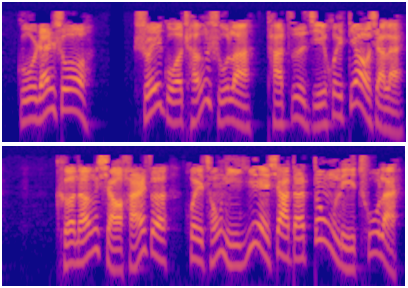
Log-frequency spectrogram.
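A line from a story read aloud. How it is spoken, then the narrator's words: Laughing. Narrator (Chinese): 孙悟空笑道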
